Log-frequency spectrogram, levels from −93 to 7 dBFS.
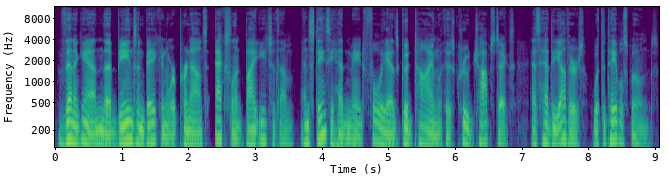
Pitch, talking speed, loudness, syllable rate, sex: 100 Hz, 210 wpm, -23 LUFS, 5.4 syllables/s, male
